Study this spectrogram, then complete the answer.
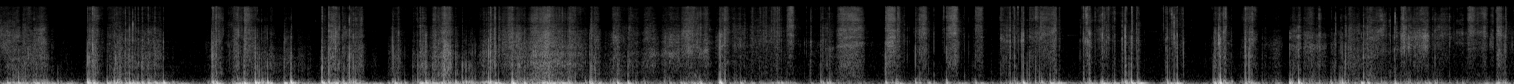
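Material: Waxed cotton.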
